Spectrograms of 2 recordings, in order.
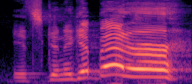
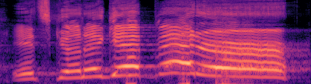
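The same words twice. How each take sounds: First: Bright, loud, upbeat mock reassurance; loud, sing-song "It's gonna get better"; Joyful Joe cheer. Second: Loud, higher, slow hammed-up cheer; over-the-top shouted "better"; mock cheerful shout. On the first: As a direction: chirp it like the relentlessly cheerful friend. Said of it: "they tell us". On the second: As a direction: shout it like a pushy optimist. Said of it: "Joyful Joe or Happy Hannah".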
